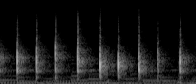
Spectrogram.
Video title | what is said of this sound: Redragon K552 - Still Any Good 2023??? | not terrible but definitely hollow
